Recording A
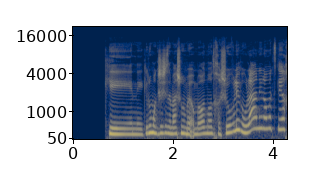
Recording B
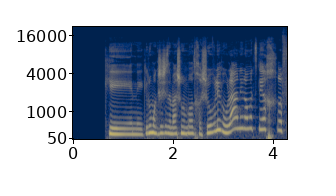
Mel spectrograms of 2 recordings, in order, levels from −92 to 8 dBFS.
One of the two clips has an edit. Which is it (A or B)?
B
